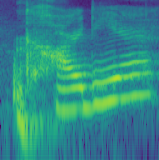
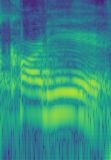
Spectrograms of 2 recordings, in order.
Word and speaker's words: Cartier: not sure so Cody can you help us pronounce this cardier okay yeah pretty close cardier cardier Okay cardier okay so cardier cardier so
